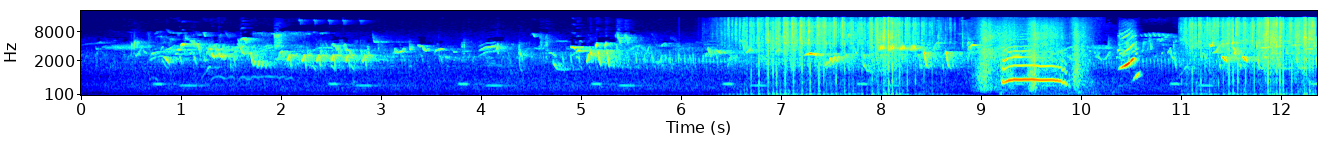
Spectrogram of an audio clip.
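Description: Small birds chirping and twittering in quick, high calls. About halfway in, a dense rapid fluttering joins them, with a louder held whistled call and a short rising whistle a moment later.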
